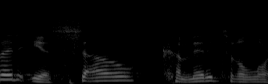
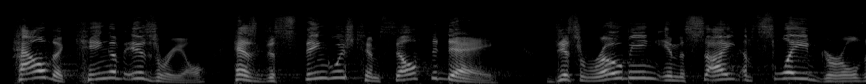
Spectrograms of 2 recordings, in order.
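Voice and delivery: slow, higher, biting mock praise; sarcastic; 7 semitones higher, 8 dB louder, slower than usual. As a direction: cut at him with sarcasm. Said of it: "Do you hear the sarcasm?".

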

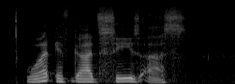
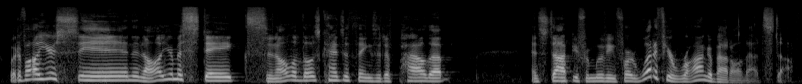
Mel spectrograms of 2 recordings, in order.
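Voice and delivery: louder, rising preacher's push; impassioned sermon build; building preaching; 4 semitones higher, 5 dB louder than usual. Acted. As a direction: drive the question up to the crowd.

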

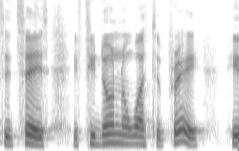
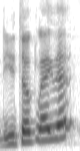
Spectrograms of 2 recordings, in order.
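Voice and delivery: ordinary talk

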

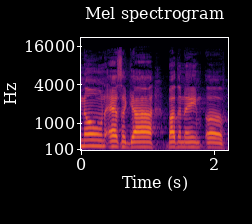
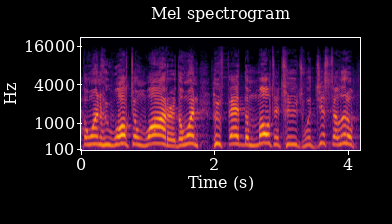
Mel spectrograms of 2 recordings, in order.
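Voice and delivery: passionate; 5 semitones higher, 8 dB louder than usual. Retold or imitated. Believers explain Jesus to Saul.

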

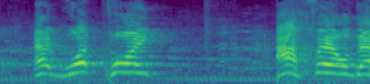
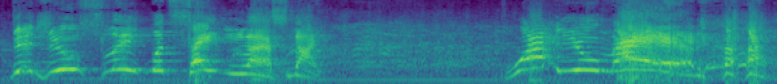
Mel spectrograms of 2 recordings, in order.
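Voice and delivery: mock question; 4 semitones higher, 4 dB louder, slower than usual. Mocking mean people waking up.

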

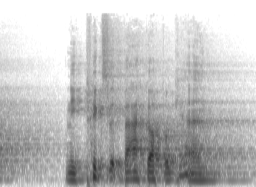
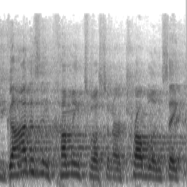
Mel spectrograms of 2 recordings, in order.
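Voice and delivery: usual speaking voice

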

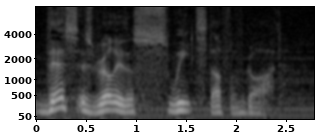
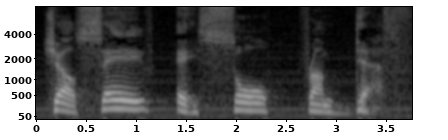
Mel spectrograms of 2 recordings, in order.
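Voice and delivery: slow emphatic close; much slower than usual. Acted. Slowed climax of verse.

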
